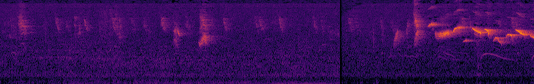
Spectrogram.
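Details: Wild birds singing at Sayama Park in Japan: several high chirps and short notes scattered through the first half, then louder, sharper whistled and trilled phrases near the end over steady low background hum.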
